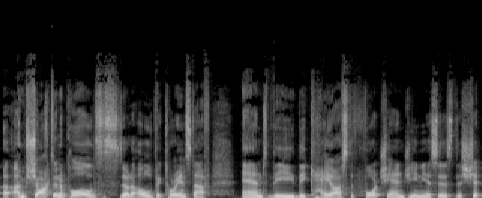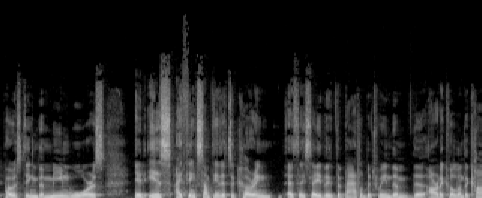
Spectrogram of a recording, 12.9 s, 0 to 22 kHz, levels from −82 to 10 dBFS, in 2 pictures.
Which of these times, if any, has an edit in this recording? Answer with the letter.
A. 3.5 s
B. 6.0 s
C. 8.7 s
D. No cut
D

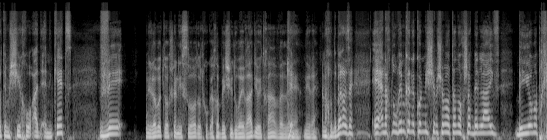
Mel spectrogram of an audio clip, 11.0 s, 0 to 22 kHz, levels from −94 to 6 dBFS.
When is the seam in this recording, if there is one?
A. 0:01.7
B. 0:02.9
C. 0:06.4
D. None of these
B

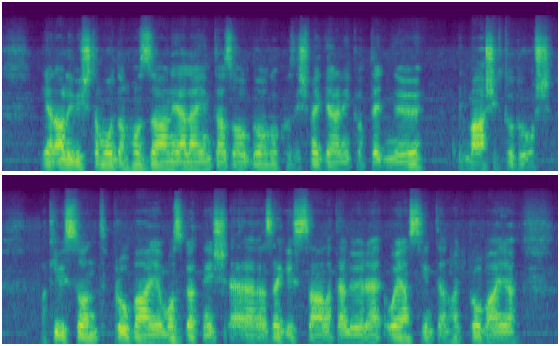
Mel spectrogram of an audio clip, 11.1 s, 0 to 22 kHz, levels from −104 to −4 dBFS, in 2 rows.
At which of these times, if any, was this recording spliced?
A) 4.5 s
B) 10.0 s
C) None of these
C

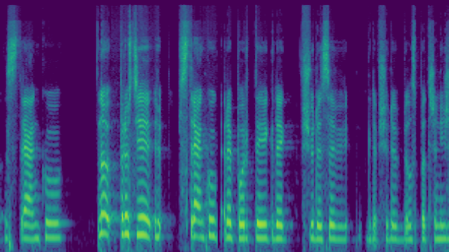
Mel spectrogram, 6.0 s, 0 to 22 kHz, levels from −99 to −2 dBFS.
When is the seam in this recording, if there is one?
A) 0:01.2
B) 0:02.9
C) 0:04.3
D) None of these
B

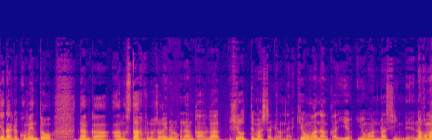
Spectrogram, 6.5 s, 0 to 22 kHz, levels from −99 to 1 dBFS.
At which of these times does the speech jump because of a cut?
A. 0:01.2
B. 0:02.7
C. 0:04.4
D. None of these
B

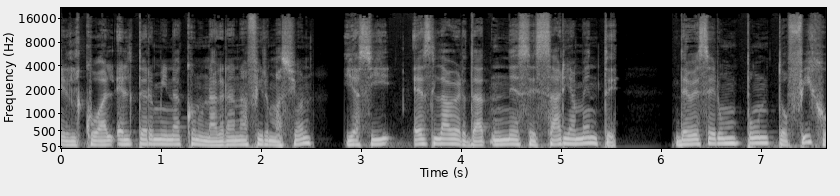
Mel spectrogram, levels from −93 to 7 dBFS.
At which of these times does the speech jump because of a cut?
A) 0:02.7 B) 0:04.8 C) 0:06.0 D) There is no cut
A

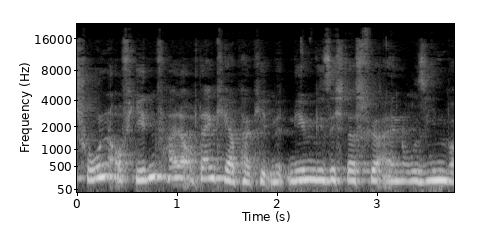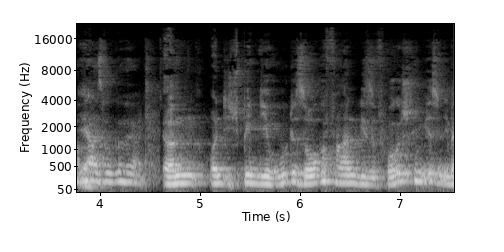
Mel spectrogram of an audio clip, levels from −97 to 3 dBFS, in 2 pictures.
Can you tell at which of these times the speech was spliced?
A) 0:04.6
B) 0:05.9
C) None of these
A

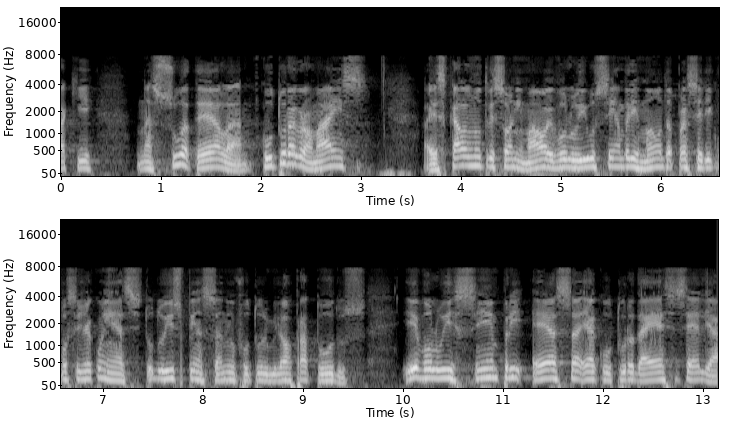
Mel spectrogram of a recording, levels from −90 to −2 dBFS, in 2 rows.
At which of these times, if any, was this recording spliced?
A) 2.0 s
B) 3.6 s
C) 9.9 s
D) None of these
B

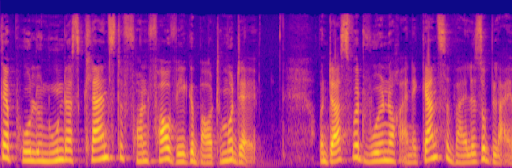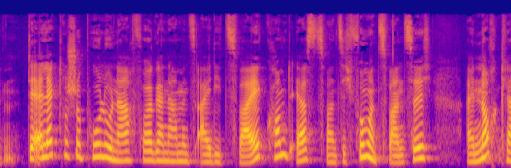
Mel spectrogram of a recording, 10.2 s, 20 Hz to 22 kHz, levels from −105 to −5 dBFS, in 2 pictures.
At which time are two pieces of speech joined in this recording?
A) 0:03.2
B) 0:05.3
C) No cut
B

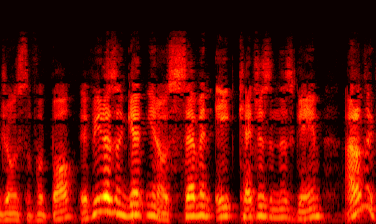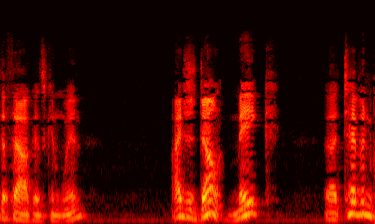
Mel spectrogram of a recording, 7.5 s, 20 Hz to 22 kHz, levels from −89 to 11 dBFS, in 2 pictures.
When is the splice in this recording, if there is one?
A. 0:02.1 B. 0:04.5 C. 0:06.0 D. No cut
C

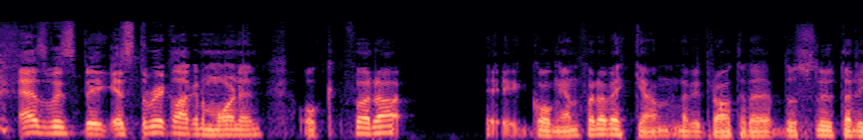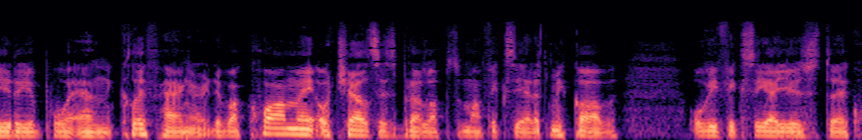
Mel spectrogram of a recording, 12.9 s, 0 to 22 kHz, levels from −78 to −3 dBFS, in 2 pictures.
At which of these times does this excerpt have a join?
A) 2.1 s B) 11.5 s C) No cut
A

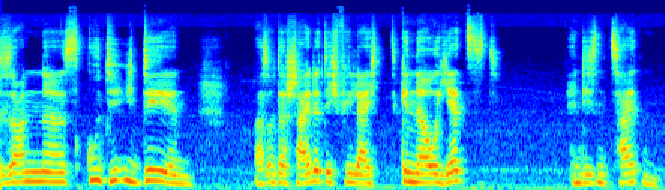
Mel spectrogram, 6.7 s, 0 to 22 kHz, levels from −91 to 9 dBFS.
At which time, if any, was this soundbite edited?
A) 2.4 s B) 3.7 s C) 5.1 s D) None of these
A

